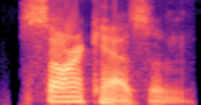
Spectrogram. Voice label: "sarcasm", American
